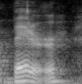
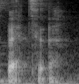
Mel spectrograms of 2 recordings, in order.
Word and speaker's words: better: Parce que ici, ils prononcent bien les T, hein. Ou ils ne prononcent pas du tout. Mais il n'y a pas de D. Parce que les Américains, pour le mot better, ils vont dire better. On dirait qu'il y a un D de better, better, water.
